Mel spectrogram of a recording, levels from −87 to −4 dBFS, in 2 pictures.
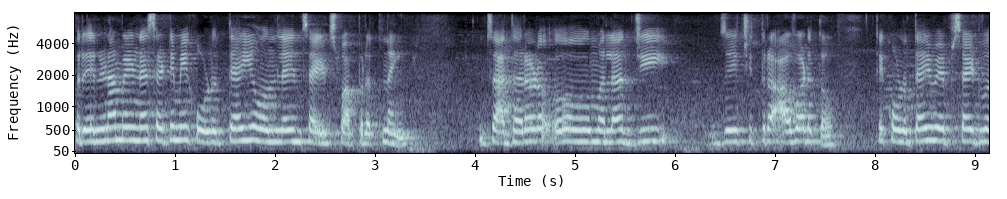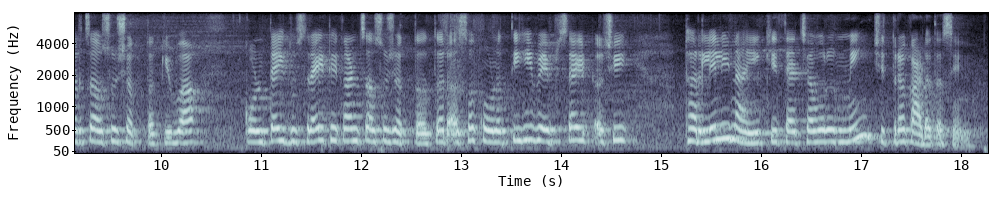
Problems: none marked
